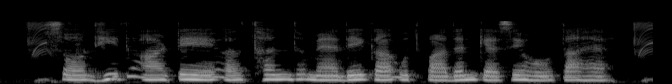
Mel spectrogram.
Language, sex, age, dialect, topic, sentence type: Hindi, female, 41-45, Hindustani Malvi Khadi Boli, agriculture, statement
